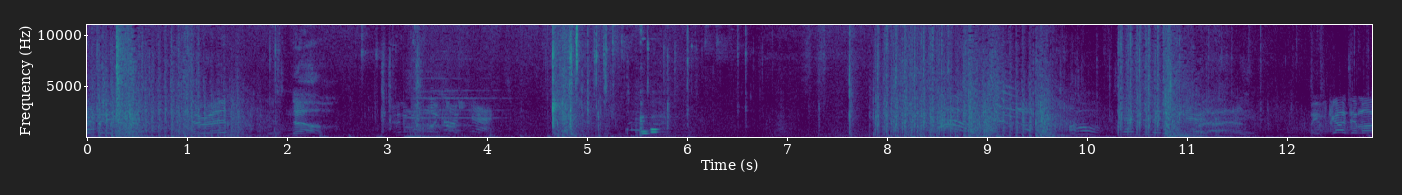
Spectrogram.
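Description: Gunfire in Call of Duty MW2 comes in scattered sharp cracks and short bursts, mixed with mechanical game noises, while voices talk over the action throughout at a fairly low overall level.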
